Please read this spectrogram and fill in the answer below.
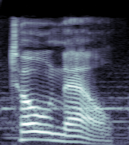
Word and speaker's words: tonal: I knew that the tonal, pronounced tonal, was thought to be a kind of guardian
